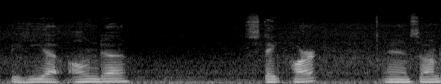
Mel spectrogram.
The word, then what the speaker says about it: Honda: thank you okay I'm at the Bahia Honda State Park um it's in the Florida Keys and the name is Bahia h-o-n-d-a most people say Honda but it's officially pronounced owned us so it's Bahia owneda State Park and so I'm just relaxing on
